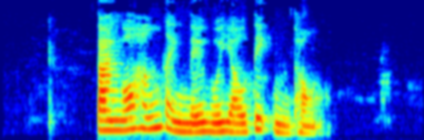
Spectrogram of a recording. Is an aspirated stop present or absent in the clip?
present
